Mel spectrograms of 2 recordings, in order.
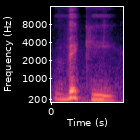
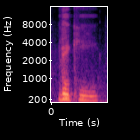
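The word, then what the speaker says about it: VICI: transistors by the way i'm the ici pronounced vicky my creator was vivisecto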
